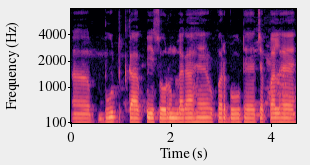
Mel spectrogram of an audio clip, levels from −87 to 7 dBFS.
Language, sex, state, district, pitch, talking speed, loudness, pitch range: Hindi, male, Odisha, Sambalpur, 110 Hz, 145 wpm, -17 LUFS, 110-115 Hz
